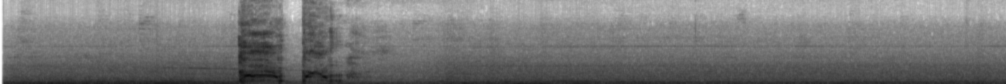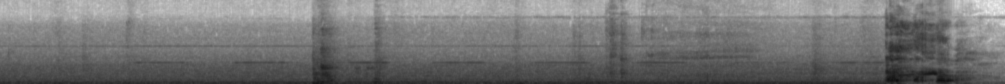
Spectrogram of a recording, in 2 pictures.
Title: I cough and watch him squirm!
